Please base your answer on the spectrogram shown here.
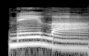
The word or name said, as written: mela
